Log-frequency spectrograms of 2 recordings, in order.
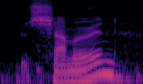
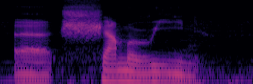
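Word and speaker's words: Šamorín: So it's actually pronounced Shamarine. So I was sort of close. It's the I has got a slight accent above it, not on this screen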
